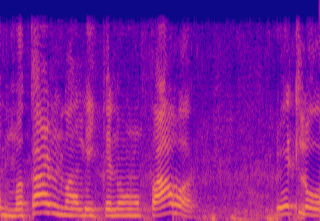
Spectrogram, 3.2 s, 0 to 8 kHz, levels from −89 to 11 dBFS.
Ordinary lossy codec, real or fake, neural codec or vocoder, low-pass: none; fake; codec, 24 kHz, 3 kbps, HILCodec; 7.2 kHz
